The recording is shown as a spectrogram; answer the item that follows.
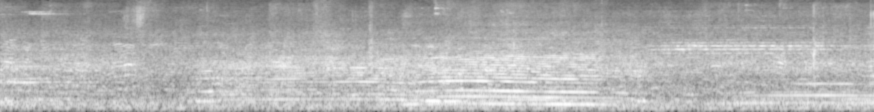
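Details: Thirteen-month-old Jersey heifer calf on a dairy farm in Bangladesh gives a long, tonal moo from about one and a half to five seconds. It starts low, slides in pitch, then holds steady over a constant engine-like rumble.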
